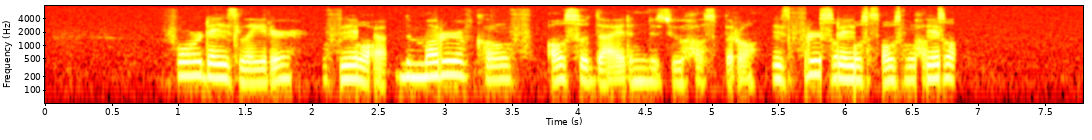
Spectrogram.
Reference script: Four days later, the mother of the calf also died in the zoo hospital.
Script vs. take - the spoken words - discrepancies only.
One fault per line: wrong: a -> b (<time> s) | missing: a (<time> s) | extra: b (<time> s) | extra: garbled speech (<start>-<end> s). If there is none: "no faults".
extra: garbled speech (2.1-2.6 s)
missing: the (3.2 s)
extra: garbled speech (5.5-6.8 s)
